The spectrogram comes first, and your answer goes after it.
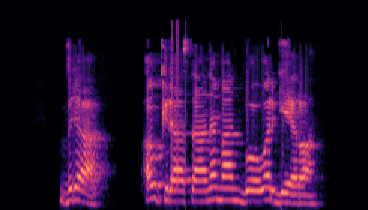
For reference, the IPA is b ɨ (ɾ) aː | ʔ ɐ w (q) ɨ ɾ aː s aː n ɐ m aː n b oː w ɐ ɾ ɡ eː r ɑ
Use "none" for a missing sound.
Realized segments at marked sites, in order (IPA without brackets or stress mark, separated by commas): ɾ, k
